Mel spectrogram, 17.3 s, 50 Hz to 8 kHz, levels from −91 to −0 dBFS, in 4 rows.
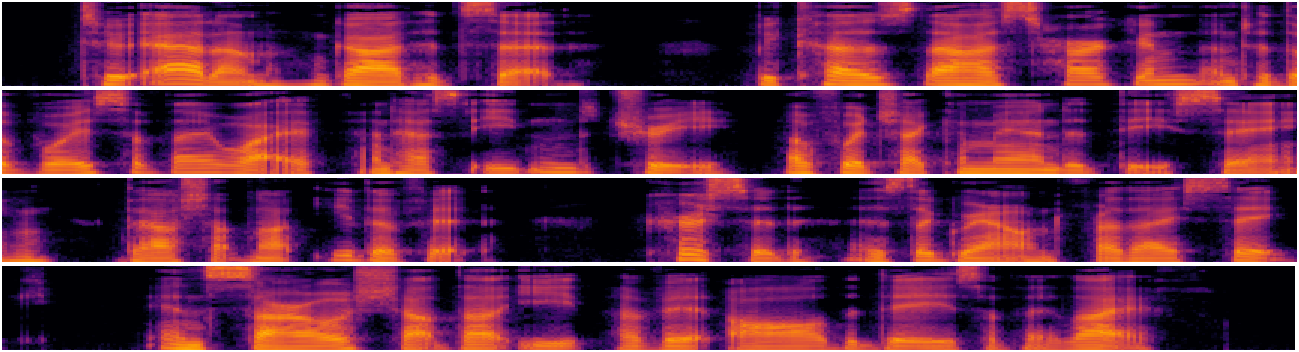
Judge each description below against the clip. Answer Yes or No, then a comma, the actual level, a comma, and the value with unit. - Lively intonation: No, average, 3.0 semitones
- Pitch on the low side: Yes, low, 115 Hz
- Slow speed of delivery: No, average, 190 wpm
